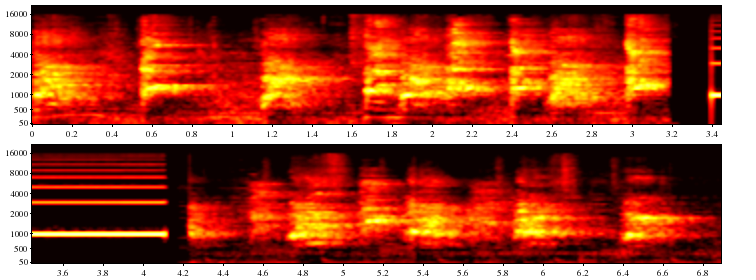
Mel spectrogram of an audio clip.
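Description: A dog barking repeatedly, about twice a second. About halfway through, the barking is cut by a loud, steady, high test-tone beep lasting under a second, the sound of a TV colour-bars test card.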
